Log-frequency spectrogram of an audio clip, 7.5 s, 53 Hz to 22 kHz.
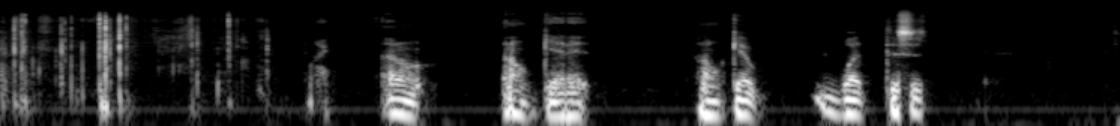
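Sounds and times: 
paper crinkling close to the microphone: 0.0s - 1.9s
speech: 3.6s - 4.0s, 4.9s - 6.3s.

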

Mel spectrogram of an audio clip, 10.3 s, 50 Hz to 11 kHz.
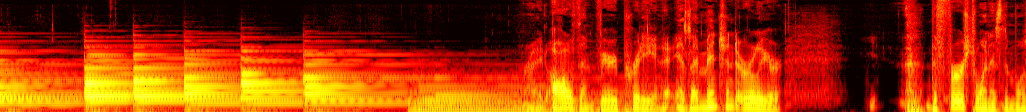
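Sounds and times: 
piano playing a melody harmonized with chordal voicings: 0.0s - 7.6s
speech: 5.7s - 8.0s, 8.7s - 10.2s.

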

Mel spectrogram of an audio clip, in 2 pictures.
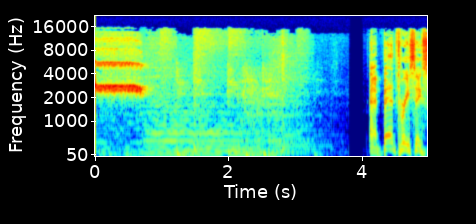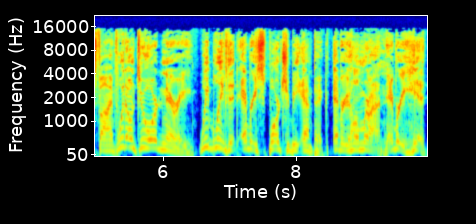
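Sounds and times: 
sharp piercing whistle blast: 0.0s - 0.9s
speech: 4.2s - 9.9s.

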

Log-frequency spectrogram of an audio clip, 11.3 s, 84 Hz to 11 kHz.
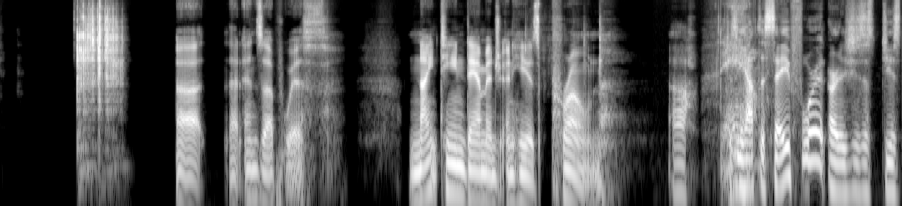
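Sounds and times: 
several eight-sided dice clattering across a table: 1.0s - 1.6s
speech: 2.2s - 4.2s, 5.1s - 7.7s, 8.4s - 11.2s.

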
